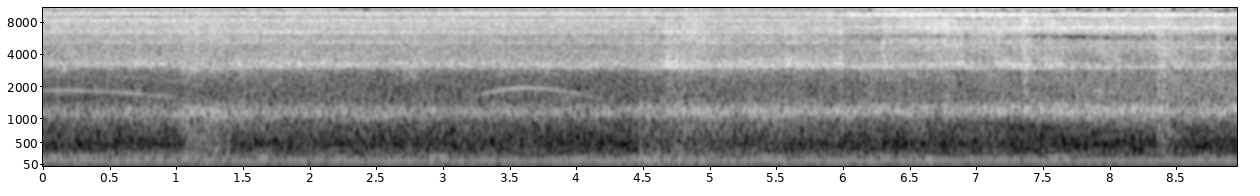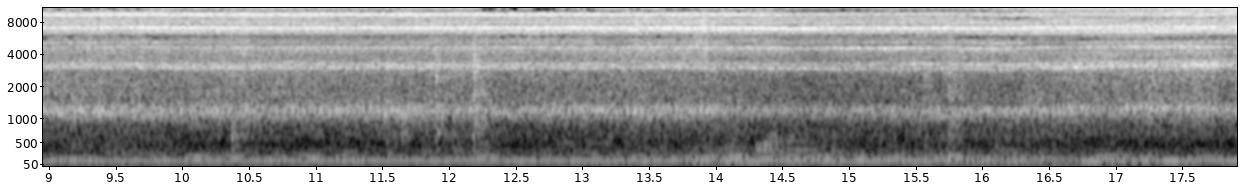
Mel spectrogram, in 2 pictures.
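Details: Continuous high whine and hiss over a low steady hum as a dental drill runs with water irrigation during upper mini dental implant placement in a female long-time denture wearer, after the first implant is in.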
